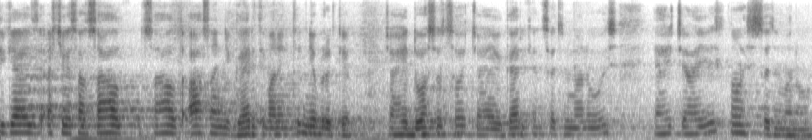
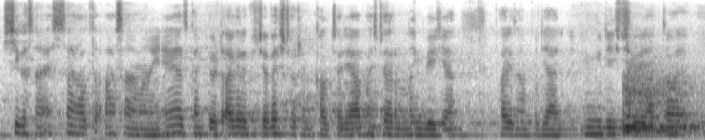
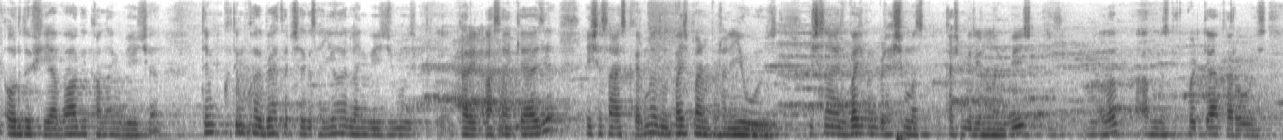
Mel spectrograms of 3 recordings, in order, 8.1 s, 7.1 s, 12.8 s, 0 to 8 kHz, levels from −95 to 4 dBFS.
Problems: constant background noise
